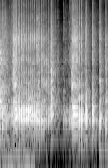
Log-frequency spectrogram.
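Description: A Beyblade Burst spinning top whirring on the plastic stadium floor, rattling with rapid small clicks as it grinds and wobbles against the bowl, with a brief dip a little past one second in.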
